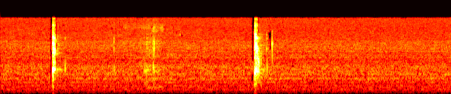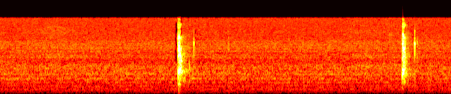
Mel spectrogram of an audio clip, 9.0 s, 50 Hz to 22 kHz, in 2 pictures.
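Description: Four abrupt, sharp hiccup clicks over nine seconds, about 16 a minute, over steady low room noise.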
